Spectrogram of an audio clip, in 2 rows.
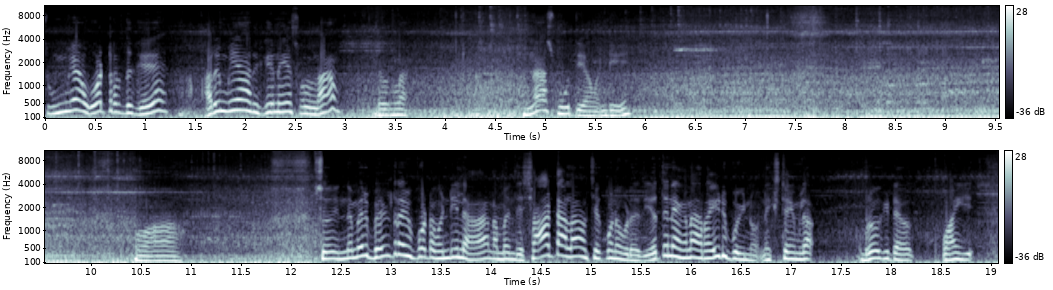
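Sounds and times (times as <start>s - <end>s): motorcycle engine running: 0.0s - 11.6s
wind and road noise: 0.0s - 19.0s.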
